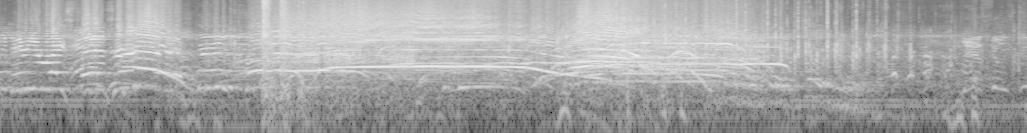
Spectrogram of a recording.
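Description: Race fans cheer and shout together at a speedway, a loud sustained crowd roar with whoops and scattered clapping, swelling in the middle and easing off toward the end.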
